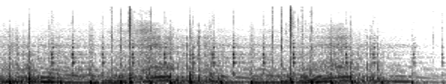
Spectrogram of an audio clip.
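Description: Hyundai Kona N exhaust while driving, a loud, continuous engine note rising and falling through gear changes, with sharp pops and crackles punctuating the revs close by.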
